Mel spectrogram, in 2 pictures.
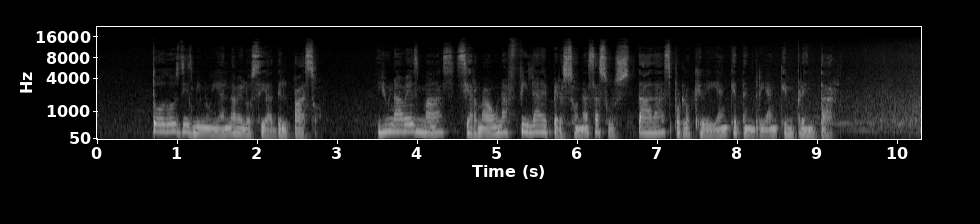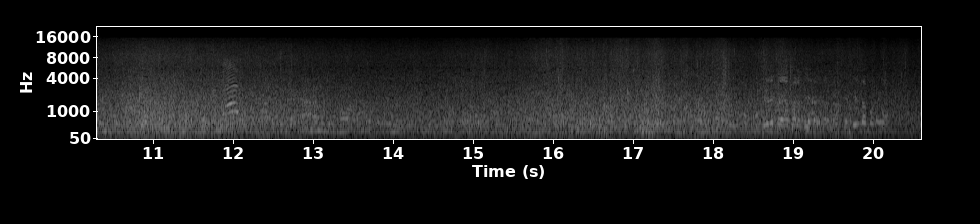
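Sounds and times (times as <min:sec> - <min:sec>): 
speech: 0:00.7 - 0:02.8, 0:03.5 - 0:09.4
river water rushing and splashing as a human chain of men wades across in the jungle: 0:09.0 - 0:20.5.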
